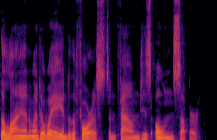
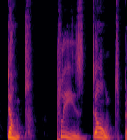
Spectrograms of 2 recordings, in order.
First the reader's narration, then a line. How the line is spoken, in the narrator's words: begged the Tin Woodman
